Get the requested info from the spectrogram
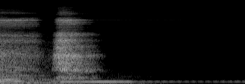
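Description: The backing music's last note dies away, then a short breathy gasp comes about half a second in and fades to near silence.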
